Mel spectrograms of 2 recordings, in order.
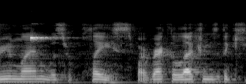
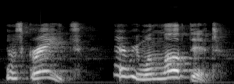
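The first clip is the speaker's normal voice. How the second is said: high, loud chirpy reply; 5 dB louder than usual. A narrator's reading. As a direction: chirp it back happily. Pinky answers happily.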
